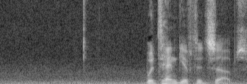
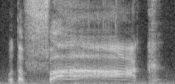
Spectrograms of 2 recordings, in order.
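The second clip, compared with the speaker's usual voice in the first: high, drawn-out disbelieving cry; long high shocked yelp; stunned outcry; 14 semitones higher, much slower than usual. Real, not acted. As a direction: wail it slowly in pure disbelief. More gifted subs mid-sentence.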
